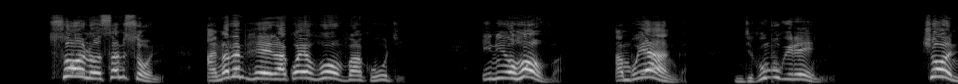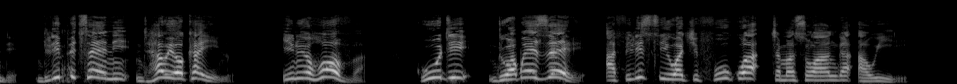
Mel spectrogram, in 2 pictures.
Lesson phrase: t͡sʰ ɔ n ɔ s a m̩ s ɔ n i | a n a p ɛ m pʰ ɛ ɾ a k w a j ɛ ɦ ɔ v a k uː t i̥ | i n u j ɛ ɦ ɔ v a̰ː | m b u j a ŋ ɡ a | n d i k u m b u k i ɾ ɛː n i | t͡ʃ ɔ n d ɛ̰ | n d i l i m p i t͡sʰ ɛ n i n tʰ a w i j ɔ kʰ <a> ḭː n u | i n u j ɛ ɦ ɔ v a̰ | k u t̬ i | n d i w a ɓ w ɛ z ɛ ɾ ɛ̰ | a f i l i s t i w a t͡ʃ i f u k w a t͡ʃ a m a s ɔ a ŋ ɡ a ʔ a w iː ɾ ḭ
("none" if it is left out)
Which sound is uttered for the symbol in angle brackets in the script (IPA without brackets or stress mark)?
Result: a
